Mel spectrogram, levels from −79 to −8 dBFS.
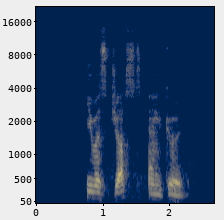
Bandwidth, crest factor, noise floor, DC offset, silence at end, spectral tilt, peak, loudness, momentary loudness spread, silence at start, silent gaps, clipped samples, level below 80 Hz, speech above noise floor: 15 kHz; 20 dB; -87 dBFS; under 0.1%; 0.45 s; -4 dB/octave; -18 dBFS; -36 LUFS; 10 LU; 0.75 s; none; under 0.1%; -80 dBFS; 52 dB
